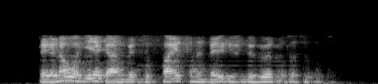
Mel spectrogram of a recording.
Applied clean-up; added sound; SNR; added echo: neural mask model DeepFilterNet 3.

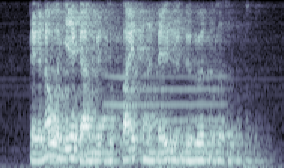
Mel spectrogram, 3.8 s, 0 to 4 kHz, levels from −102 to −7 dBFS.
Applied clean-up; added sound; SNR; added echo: none; Wind instrument, woodwind instrument; 19 dB; reverberation time 1.1 s.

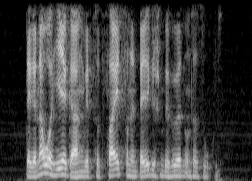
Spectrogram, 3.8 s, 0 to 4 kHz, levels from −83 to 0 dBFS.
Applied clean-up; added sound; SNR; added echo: none; none; none; none.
